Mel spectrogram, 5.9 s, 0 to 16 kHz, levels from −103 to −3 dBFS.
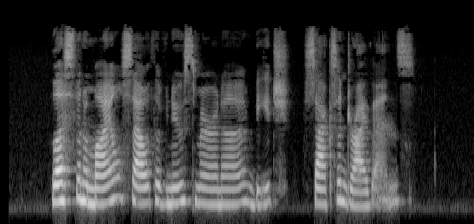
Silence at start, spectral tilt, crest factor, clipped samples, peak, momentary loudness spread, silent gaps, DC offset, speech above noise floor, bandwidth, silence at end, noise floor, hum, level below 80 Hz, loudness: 0.65 s; -2.5 dB/octave; 22 dB; under 0.1%; -8 dBFS; 17 LU; none; under 0.1%; 45 dB; 11 kHz; 0.8 s; -73 dBFS; none; -88 dBFS; -29 LUFS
